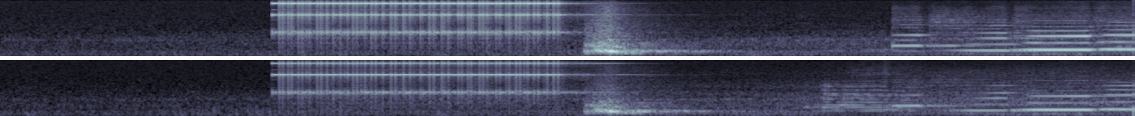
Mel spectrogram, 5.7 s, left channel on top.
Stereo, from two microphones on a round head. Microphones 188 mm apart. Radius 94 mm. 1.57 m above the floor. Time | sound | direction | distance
1.4 | a phone ringing | 20° left (ahead or behind) | 1.4 m
2.9 | a whoosh | 70° left (ahead or behind) | 1.2 m
4.5 | a flute | 40° left (ahead or behind) | 1.4 m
